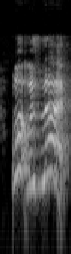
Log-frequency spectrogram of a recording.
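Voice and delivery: high, alarmed question; the little ant jumps at the noise; startled cry. A narrator's reading. Ant hearing something big nearby, high startled cry. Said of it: "cried the ant".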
